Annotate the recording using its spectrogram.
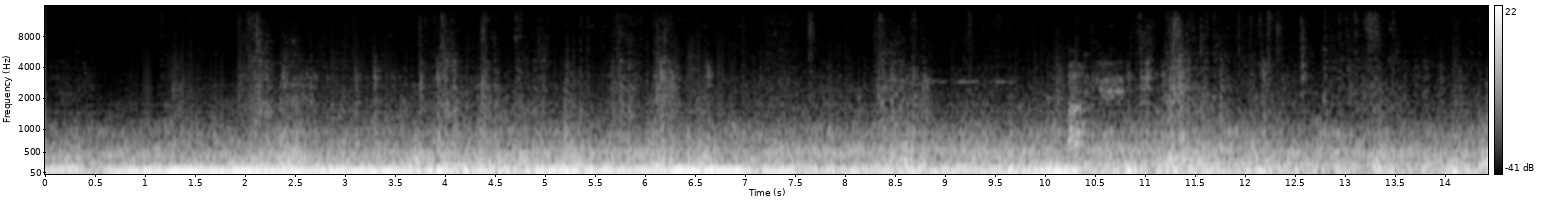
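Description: Urbanway 18 articulated city bus under way, heard from inside by the doors: a loud, low engine drone that changes pitch in steps a few times, with rattles and knocks from the bodywork.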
